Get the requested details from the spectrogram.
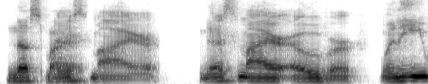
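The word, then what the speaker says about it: Nussmeier: pushed Garrett Nice, I don't know how to pronounce his last name. Nussmeyer. Nussmeyer.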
